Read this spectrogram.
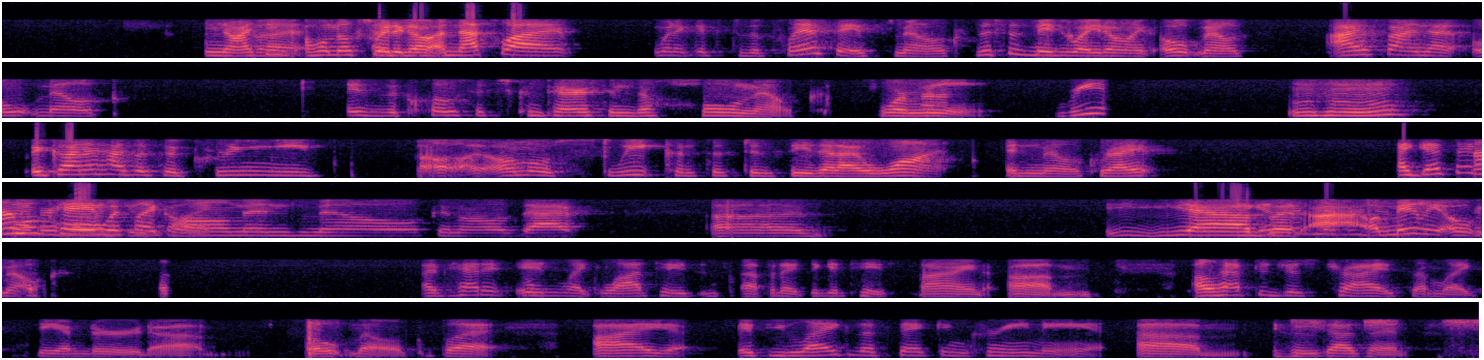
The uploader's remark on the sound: so we recorded over the phone!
